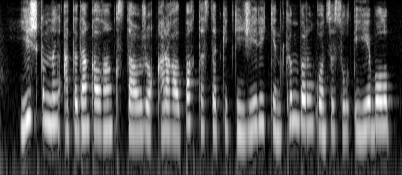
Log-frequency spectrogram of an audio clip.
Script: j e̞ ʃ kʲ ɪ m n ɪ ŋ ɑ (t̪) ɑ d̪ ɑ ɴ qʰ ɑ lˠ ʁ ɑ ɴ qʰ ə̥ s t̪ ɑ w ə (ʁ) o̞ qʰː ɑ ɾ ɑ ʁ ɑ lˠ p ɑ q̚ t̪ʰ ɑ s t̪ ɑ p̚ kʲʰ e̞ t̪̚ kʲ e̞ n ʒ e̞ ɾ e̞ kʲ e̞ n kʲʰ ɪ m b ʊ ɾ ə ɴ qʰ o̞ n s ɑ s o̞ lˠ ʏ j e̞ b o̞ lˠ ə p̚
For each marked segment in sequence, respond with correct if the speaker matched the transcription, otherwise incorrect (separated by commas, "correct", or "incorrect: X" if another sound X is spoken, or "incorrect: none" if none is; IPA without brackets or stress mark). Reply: correct, incorrect: ʒ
